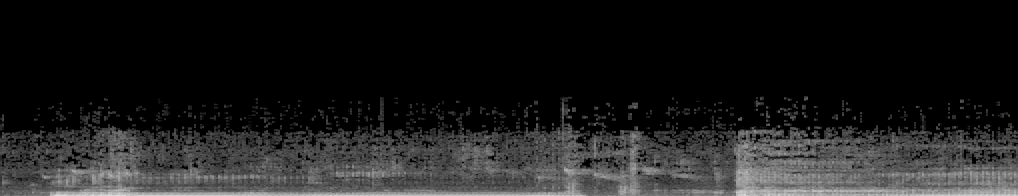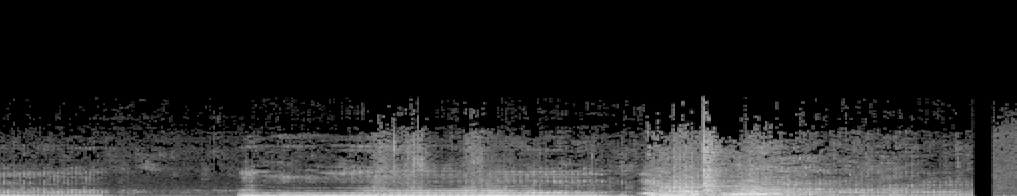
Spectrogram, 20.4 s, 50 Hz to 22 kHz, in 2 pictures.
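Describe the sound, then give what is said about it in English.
A tiger roaring in four long, deep bouts of low, rumbling growls separated by short silences, each bout loud and sustained for several seconds. “At the number 2 slot is the tiger.”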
